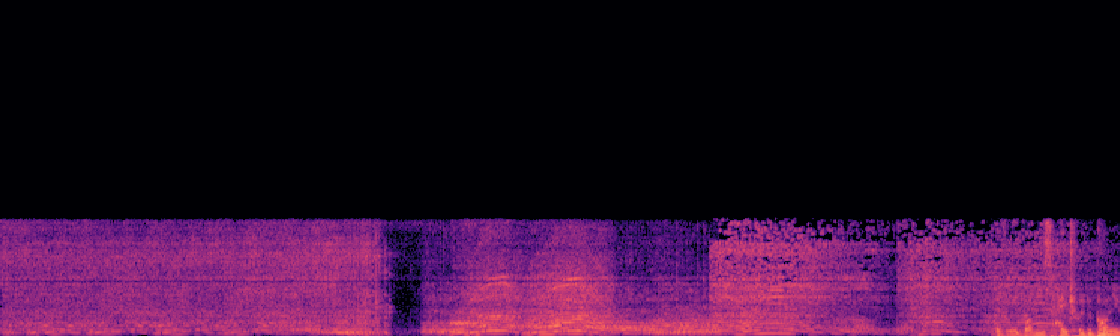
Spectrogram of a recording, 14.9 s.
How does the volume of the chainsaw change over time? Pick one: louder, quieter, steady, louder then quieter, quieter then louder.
louder then quieter.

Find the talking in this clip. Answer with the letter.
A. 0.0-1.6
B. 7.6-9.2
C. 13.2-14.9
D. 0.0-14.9
C.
